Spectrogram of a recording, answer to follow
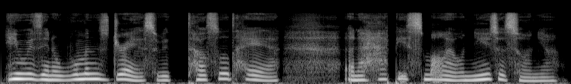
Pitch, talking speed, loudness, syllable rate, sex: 210 Hz, 170 wpm, -17 LUFS, 4.3 syllables/s, female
